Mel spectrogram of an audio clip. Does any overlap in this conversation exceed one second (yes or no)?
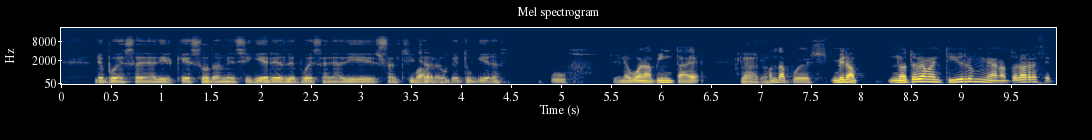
no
